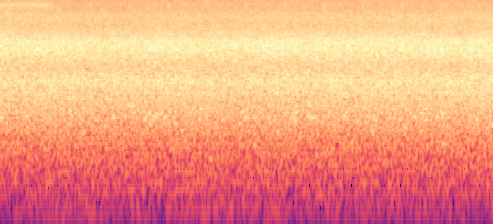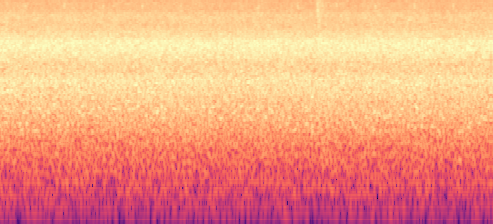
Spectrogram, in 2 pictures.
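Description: Steady rain falling outside, an even hiss that holds at one level throughout.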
